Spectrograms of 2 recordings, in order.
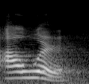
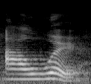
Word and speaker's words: hour: An ya, ada huruf H di sini pada kata our. penulisannya sebenarnya how ya, tetapi cara pengucapannya, pronunciation-nya itu H-nya itu tidak dibaca, dibacanya our seperti itu ya.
